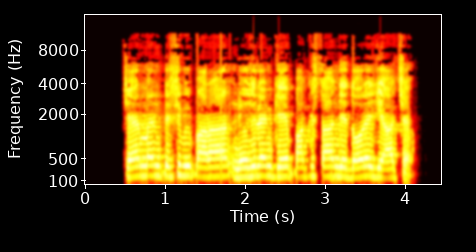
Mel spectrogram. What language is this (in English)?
Sindhi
